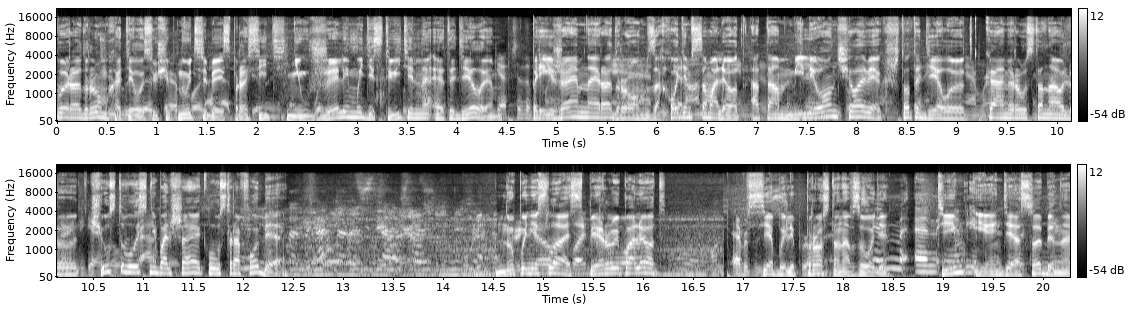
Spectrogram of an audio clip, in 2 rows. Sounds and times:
Speech: 0.0 - 20.2.

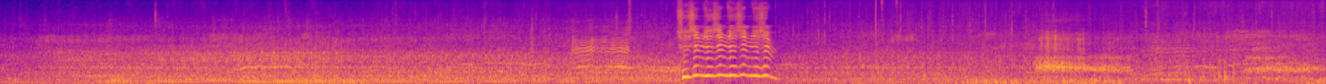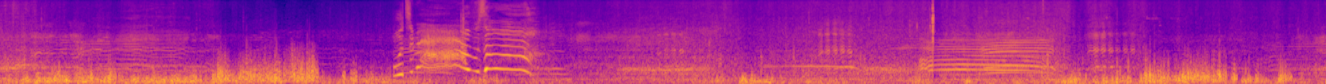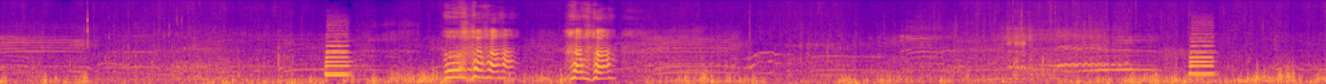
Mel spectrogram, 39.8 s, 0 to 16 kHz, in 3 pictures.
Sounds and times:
Bleat: 5.7 - 6.4, 10.2 - 16.0, 18.8 - 20.4, 21.0 - 24.8, 26.2 - 38.1
Speech: 6.8 - 7.8, 17.2 - 18.8.

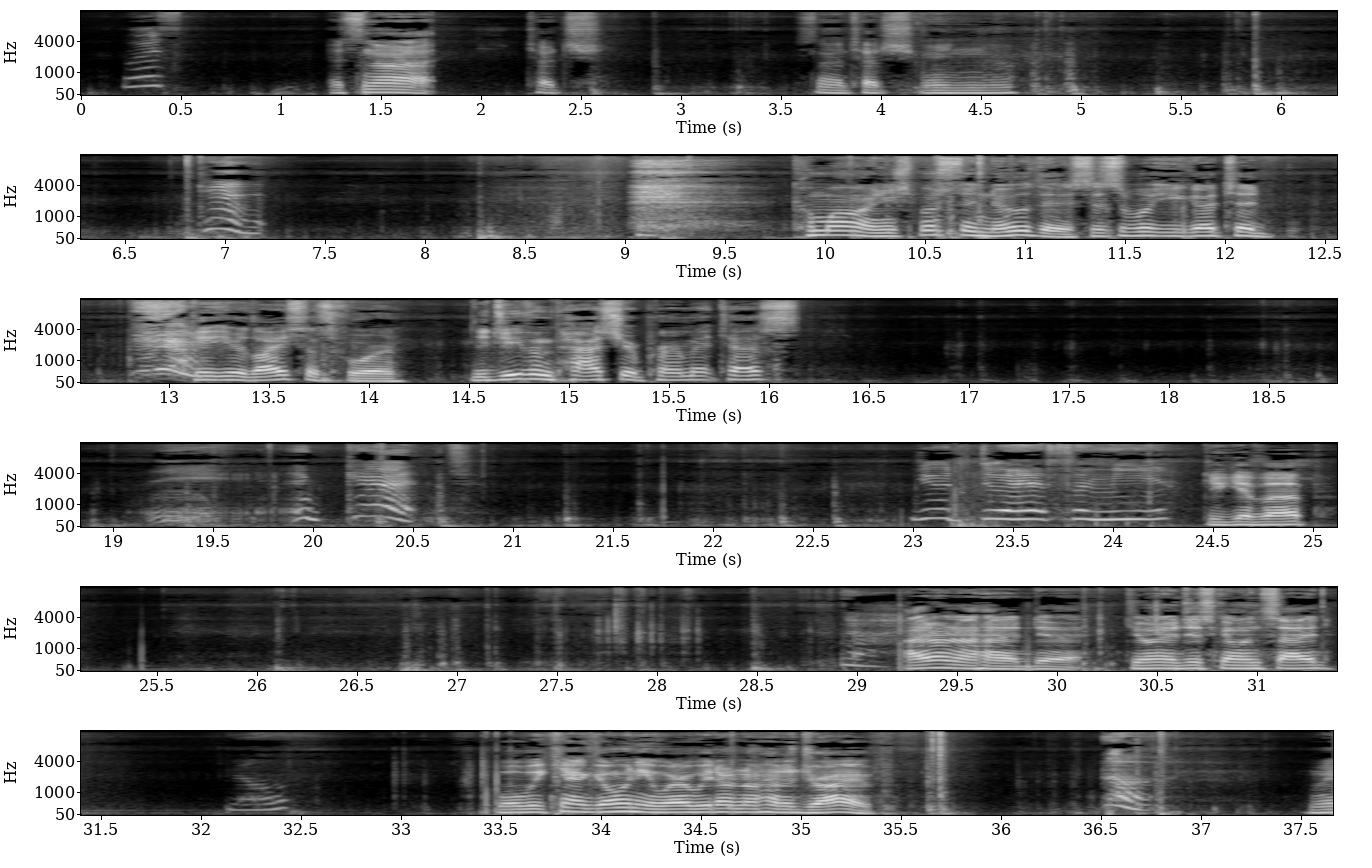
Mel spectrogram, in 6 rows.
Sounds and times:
Child speech, kid speaking: 0.2 - 0.5, 6.8 - 7.2, 19.2 - 20.8, 23.0 - 24.4, 28.9 - 29.4, 32.1 - 32.6, 36.5 - 36.9.

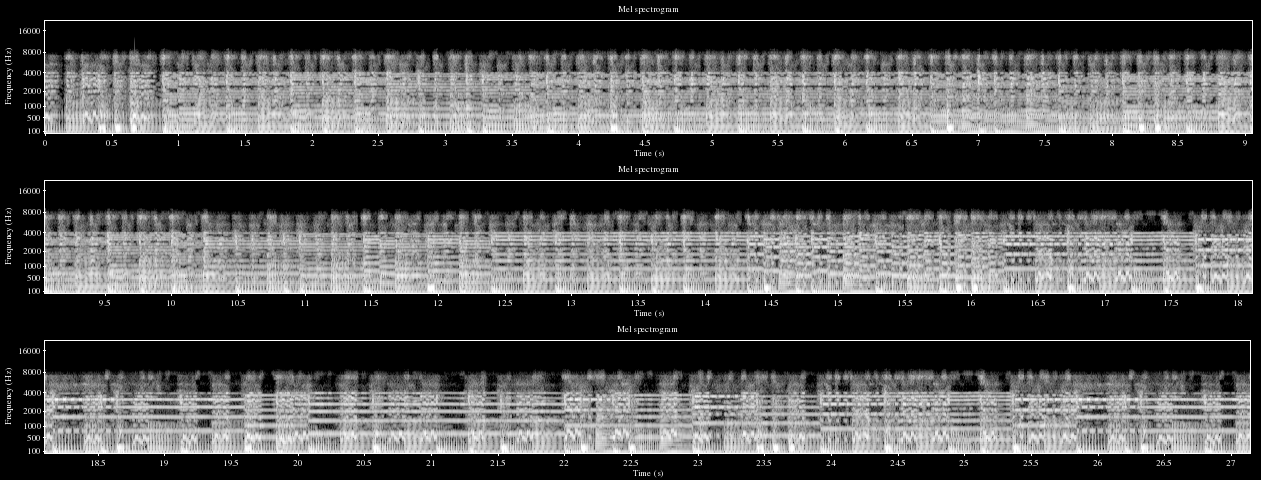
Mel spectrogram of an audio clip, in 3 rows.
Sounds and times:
Exciting music: 0.0 - 27.1
Soundtrack music: 0.0 - 27.1
Video game music: 0.0 - 27.1.

